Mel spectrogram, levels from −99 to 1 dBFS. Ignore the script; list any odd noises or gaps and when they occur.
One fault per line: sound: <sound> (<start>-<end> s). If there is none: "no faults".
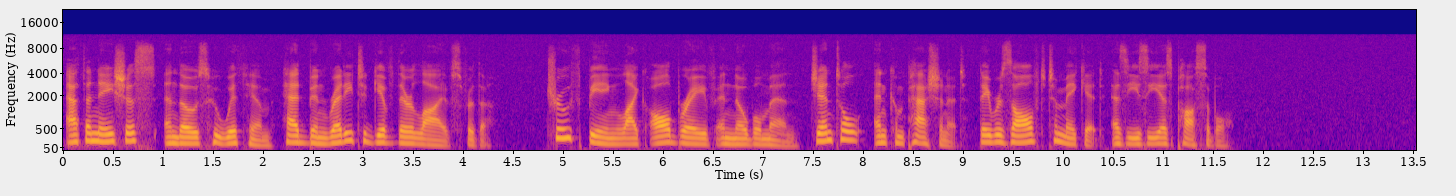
no faults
